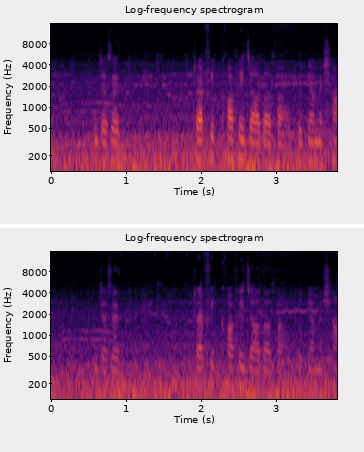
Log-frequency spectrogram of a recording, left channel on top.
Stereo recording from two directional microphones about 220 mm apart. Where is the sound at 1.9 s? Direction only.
5° left (ahead or behind).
